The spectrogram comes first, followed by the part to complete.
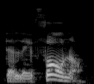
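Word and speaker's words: teléfono: we indicated in class generally if the word ends in a vowel the accent falls on the second to last syllable so it would be telefono but it's not de le fono it's de lefono so the spanish language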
